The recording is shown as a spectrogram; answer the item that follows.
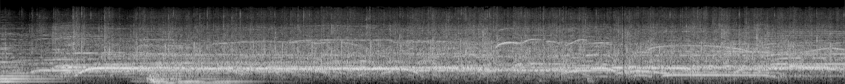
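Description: The end of a ballad: the final chord dies away in the first couple of seconds while a long held note carries on, and the audience claps and cheers over it.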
